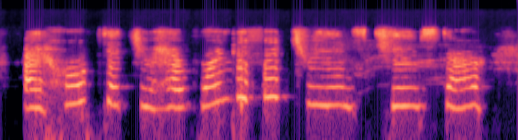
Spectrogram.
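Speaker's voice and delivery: very high, sing-song, swooping puppet voice. Challenged to prove he can do Elmo, the speaker does an Elmo impression. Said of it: "I even do Elmo".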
